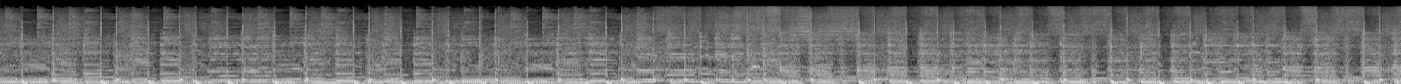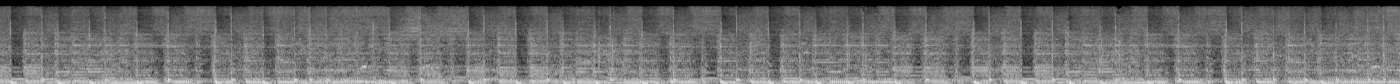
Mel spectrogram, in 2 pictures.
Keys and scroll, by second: 6.9 Return, 11.4 space.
